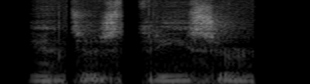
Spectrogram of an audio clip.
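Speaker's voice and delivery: barely audible, high, timid, shy mumble. Retelling class, a shy student answers the teacher who picked on him; imitating a shy, quiet student. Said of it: "Fucking speak up".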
